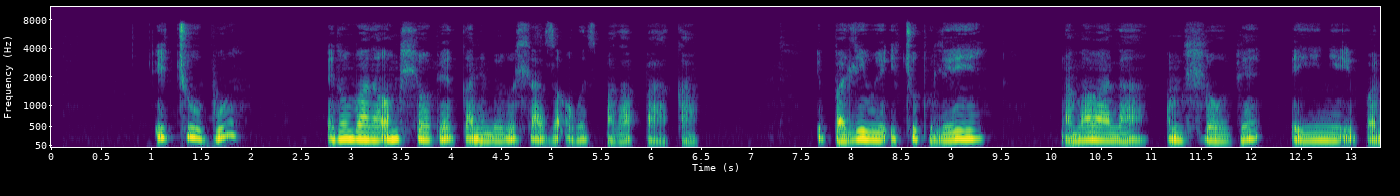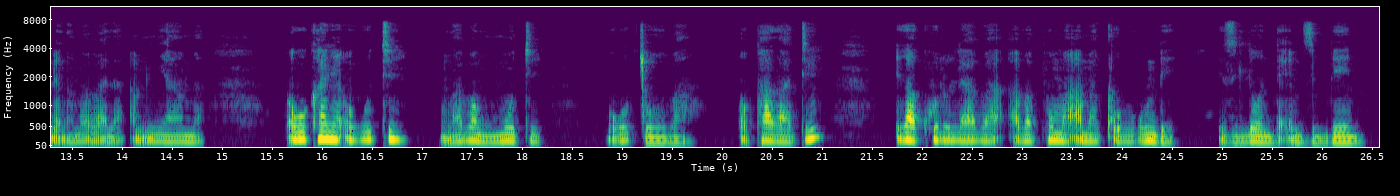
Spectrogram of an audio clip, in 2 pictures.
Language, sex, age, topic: North Ndebele, male, 36-49, health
